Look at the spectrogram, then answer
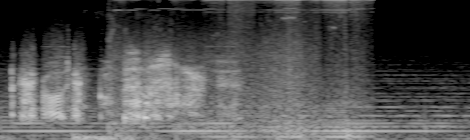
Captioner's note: static crackling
